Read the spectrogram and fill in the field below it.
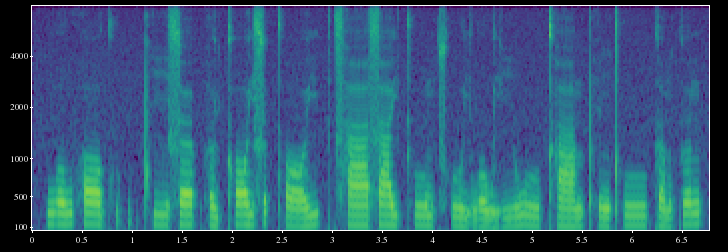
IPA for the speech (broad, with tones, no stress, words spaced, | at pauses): wo˨˧w hɔː˧kʷʰɪ˧k̚ʊ˨k̚pʰiː˨ sœː˧k̚hɵ˨˩ɥ kʰɔː˧jsɵ˥t̚t̪ʰɔː˨˥j | t͡sʰaː˨˧ saː˧jt̪ʰuː˨m t͡sʰuː˨˩jwo˨˩wjiː˨˥wuː˨ kʰaː˨˧m pʰɪ˨ŋt̪ʰuː˧kɐ˨˧m kɵ˥n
